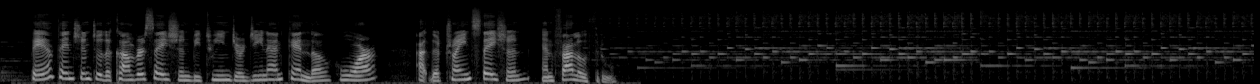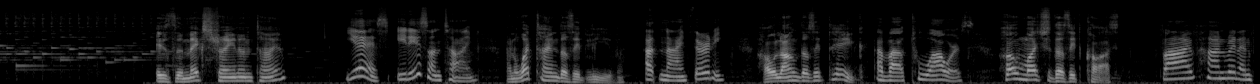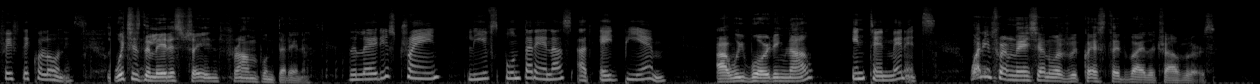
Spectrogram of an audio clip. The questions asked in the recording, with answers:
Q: What information was requested by the travelers?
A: If the train was on time and the departure time, the length of the traveling, and the price of the train ticket.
